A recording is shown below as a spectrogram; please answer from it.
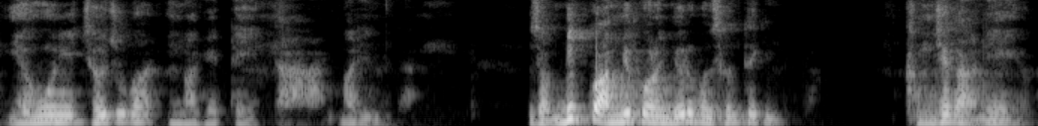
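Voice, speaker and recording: A middle-aged man preaching a sermon as pastor, in a conversational way with sudden loud bursts. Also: fairly high pitch.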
